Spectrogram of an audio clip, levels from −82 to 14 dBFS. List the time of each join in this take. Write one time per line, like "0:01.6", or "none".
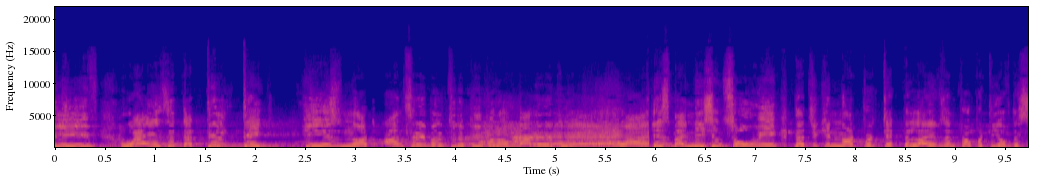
0:05.9
0:07.3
